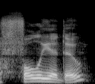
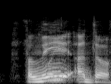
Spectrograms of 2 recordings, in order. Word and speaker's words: Folie à Deux: You want to try to pronounce that name there? I believe it's Folie à Deux. Folie à Deux.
